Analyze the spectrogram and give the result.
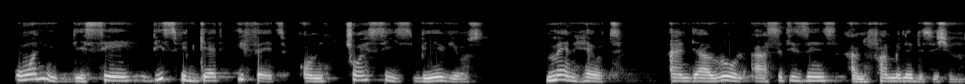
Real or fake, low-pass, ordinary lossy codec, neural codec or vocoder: real; 7.2 kHz; none; none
